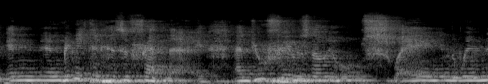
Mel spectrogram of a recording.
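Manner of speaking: rising, lofty mock director's direction. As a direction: play an arty director getting carried away. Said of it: "If a director says".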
